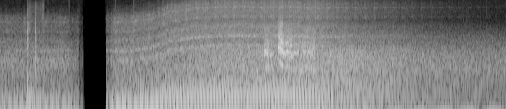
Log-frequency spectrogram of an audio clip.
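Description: A car engine revs and roars as a car drives off.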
